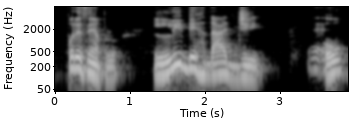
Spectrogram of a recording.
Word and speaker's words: liberdade: e por exemplo em liberdade ou saudade nós falamos assim de forma natural saudade liberdade mas na verdade se escreve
